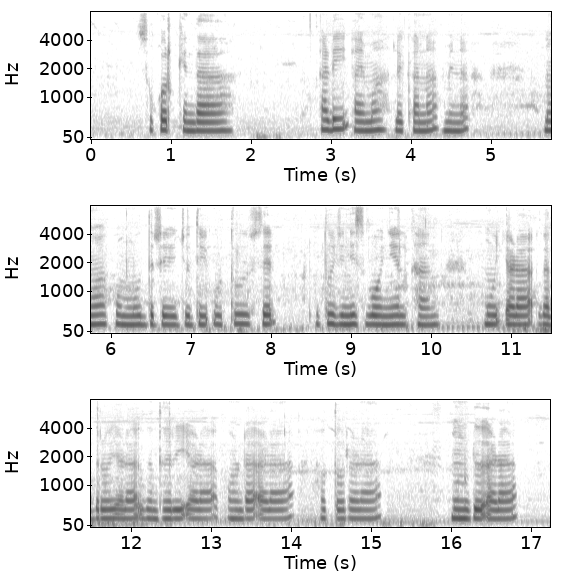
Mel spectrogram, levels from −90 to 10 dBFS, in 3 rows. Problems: none marked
